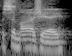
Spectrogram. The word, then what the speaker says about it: Samaje: How do you pronounce the first name? Is it Samaje? Samaje. Samaje. Yeah.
